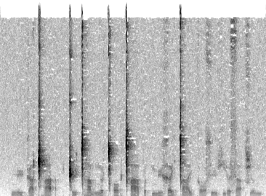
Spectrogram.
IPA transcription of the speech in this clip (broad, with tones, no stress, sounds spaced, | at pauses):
n̪ yː˩˥ k a˨˩ ɡ͡ǁ aː˩˥ ʔ | ǁ y˩˥ ɡ͡ǀ aː˥˩ m n̪ ɵ˦˥ ǀʰ ɔ˦˥ ɡ ǀʰ a˥˩ p ə˦˥ k m y˦˥ x ɜ˥˩ j ǀ aː˩˥ j k ɔ˨˩ s yː˩˥ ç j ə˩˥ s a˨˩ ʔ ɕ ɵ˨˩ m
